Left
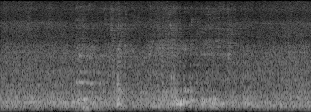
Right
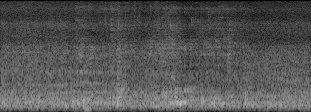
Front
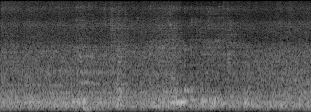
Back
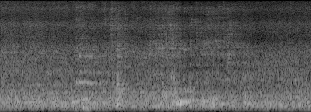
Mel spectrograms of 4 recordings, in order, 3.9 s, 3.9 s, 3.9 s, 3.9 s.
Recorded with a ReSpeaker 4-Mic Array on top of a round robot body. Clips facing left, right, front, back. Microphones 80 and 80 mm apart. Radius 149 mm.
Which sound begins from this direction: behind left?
A toilet flushing, at 0.9 s.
